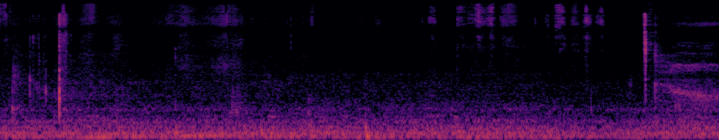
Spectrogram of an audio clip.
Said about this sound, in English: I'm going to write the answers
